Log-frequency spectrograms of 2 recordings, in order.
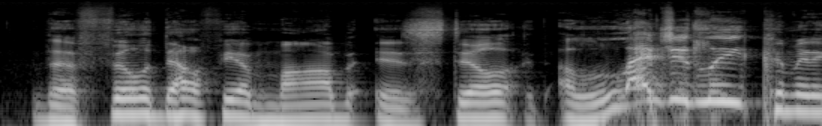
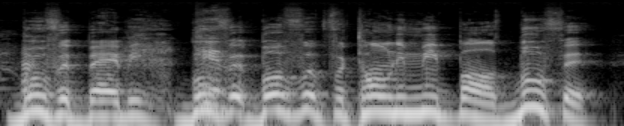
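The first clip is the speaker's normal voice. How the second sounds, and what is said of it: Put-on mafia Italian accent. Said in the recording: “your mafia Italian accent”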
